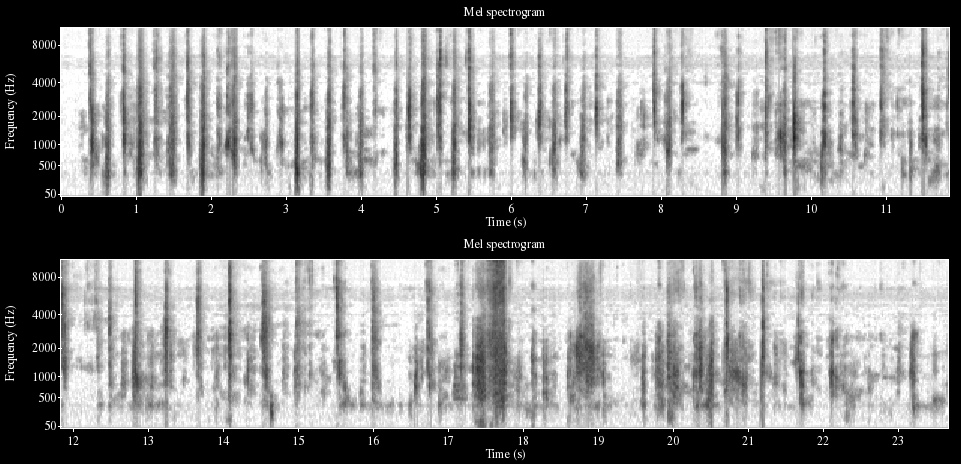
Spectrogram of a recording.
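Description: Close-miked chewing of a mouthful of fried rice and fish curry eaten by hand, a quick, uneven run of wet smacks and clicks, with one louder noise about seventeen seconds in.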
